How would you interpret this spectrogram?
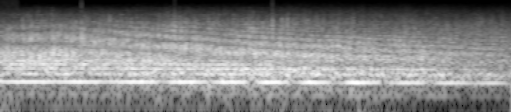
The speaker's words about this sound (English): The Valo is just one version of what's called an electric vertical takeoff and landing aircraft, or EVTOL.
